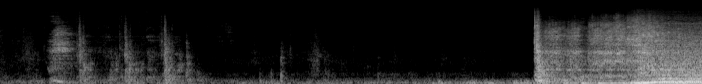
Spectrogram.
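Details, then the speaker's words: 1970 Ford F-250 field find, first start after adding coolant: cranks, catches briefly with a rising roar, then sputters out and won't hold idle; not getting fuel despite fuel in tank, owner suspects carburetor float; starts then stalls. "okay boy it just doesn't like to keep running does it I think we need some might even be the float folks"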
